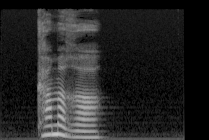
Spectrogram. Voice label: "kamera", German; nouns gender feminine

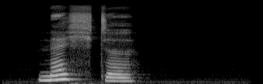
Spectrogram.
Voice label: "naechte", german

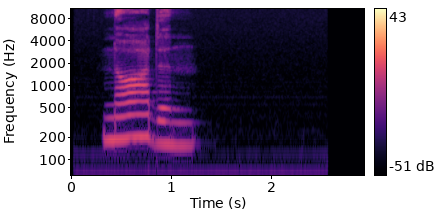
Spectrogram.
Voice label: "norden", german; points of compass

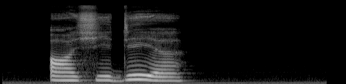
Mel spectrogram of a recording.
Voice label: "Orchidee", German; nouns gender feminine

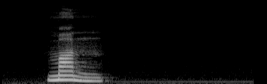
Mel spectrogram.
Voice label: "mann", german; alphabet

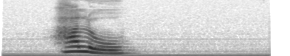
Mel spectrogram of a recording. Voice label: "hallo", German

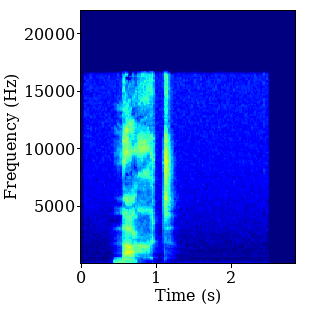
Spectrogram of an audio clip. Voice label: "nacht", german; daytimes

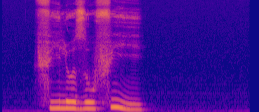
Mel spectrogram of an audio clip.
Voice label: "Philosophie", German; phonetic script grouped consonants

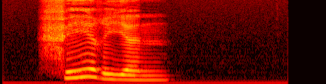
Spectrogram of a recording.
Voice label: "ferien", German

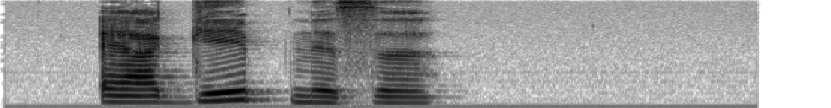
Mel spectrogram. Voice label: "ergebnisse", German

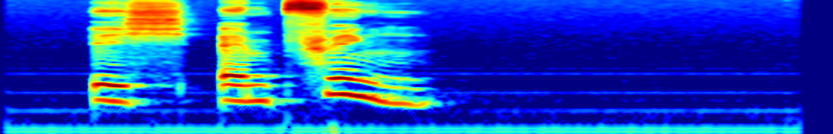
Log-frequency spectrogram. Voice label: "ich empfing", German; verbs past tense irregular

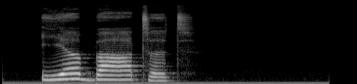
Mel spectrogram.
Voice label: "ihr batet", German; verbs past tense irregular

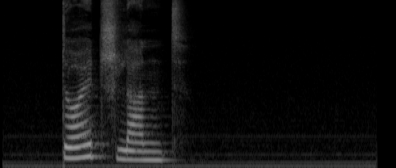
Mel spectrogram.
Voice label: "deutschland", German; nouns gender feminine

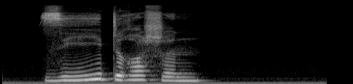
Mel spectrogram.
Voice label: "sie droschen", German; verbs past tense irregular

